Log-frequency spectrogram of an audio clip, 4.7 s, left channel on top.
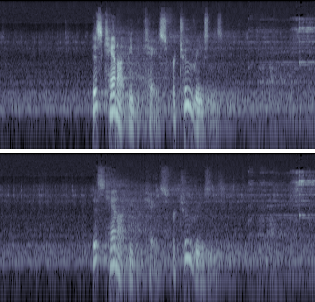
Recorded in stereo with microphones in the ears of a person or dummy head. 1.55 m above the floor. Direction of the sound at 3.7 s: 10° right (ahead or behind).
